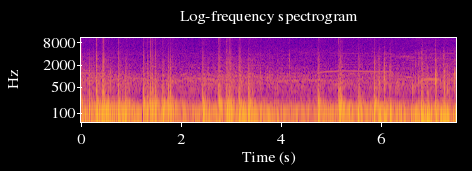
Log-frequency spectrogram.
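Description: Fireworks display: aerial shells bursting one after another in a dense barrage, a rapid string of sharp bangs and crackles over a continuous deep rumble.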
